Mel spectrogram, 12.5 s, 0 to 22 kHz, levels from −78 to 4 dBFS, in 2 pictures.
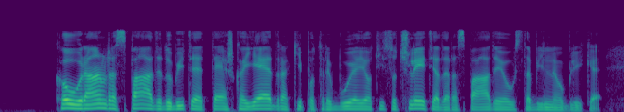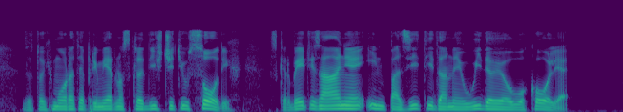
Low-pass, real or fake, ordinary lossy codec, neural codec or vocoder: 7.2 kHz; real; none; none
